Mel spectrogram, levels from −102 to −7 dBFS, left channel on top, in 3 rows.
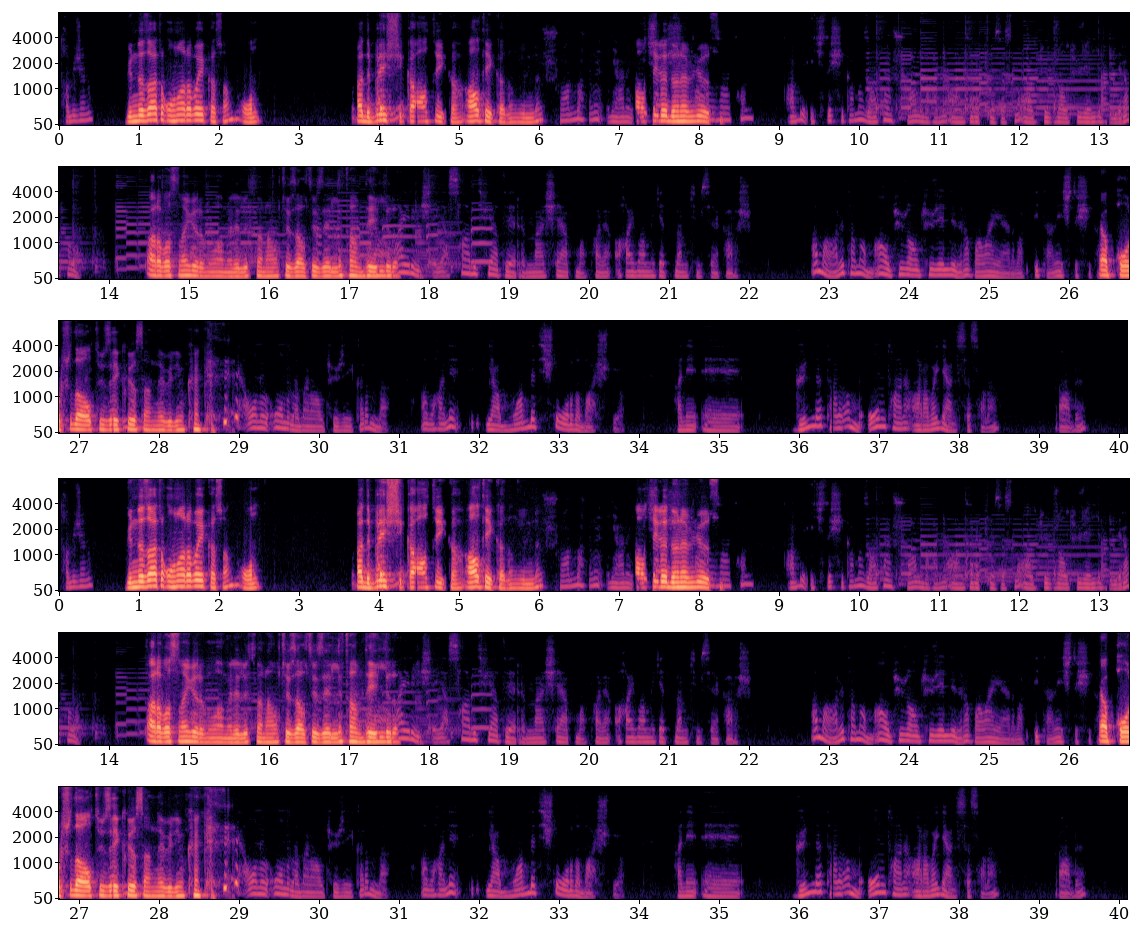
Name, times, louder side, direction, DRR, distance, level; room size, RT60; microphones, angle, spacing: voice 1, 0.0-0.4 3.7-3.8 4.1-4.4 6.0-8.7 9.1-13.6 14.9-15.3 17.3-22.0 22.8-26.5 27.1-27.2 27.5-28.0 29.0-30.9 31.3-31.8 32.1-33.8 34.4-35.3 35.9-38.5 39.2-39.6, equal, 5° right, 4.4 m, -51 dB
voice 2, 0.9-2.5 3.7-6.0 7.2-8.1 14.5-17.6 26.4-28.7, right 3 dB, 80° right, 0.9 m, -28 dB
sound 1, 10.1-18.8, left 3 dB, 35° left, 6.3 m, -60 dB
head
